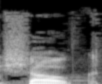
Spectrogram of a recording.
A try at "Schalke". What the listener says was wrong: It's pronounced Schalke the same way it's pronounced Porsche. You have to finish it.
